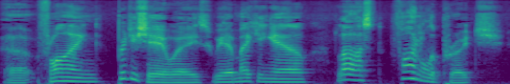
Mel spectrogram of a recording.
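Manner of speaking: slow, measured pilot's cabin announcement; drawn-out British Airways captain on the intercom; airline pilot announcement. Retold or imitated. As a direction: spell out the final approach, slowly and gravely. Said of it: "he said, uh".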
